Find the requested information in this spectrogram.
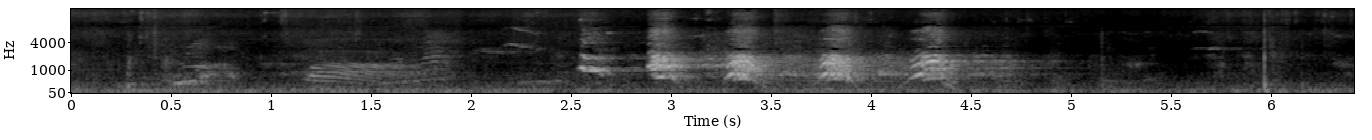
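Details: Belgian Malinois at light training: a brief rising whine, then five loud, evenly spaced barks in quick succession, about two per second, ending with a single sharp knock.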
